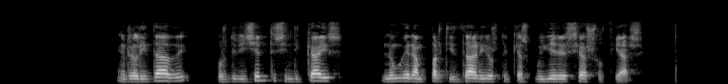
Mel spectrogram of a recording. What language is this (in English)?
Galician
